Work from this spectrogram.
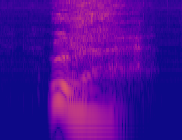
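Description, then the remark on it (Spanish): One loud yawn from a woman, voiced and breathy, sliding downward in pitch over about a second before trailing off into quiet. “Bosteza como un león.”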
